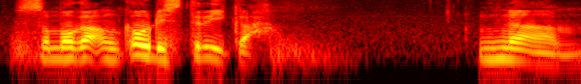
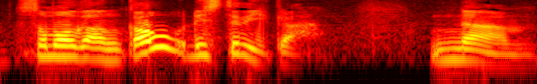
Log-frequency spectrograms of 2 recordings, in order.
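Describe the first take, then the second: The two takes are said the same way.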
